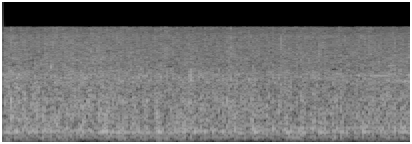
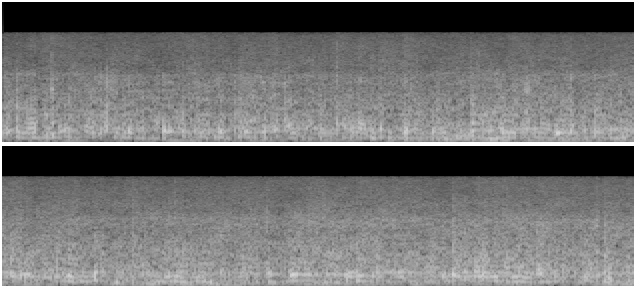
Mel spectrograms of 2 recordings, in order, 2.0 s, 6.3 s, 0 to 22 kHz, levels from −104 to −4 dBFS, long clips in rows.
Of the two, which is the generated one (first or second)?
second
